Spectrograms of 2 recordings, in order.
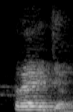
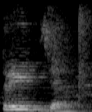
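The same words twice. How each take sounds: First: ट्रेजर with a short e, as in treasure; correct pronunciation. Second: ट्रीजर with a long ee, the wrong way; wrong pronunciation. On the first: (सही उच्चारण ट्रेजर, छोटी ए के साथ) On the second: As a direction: say ट्रीजर like tree-jer. (गलत उच्चारण ट्रीजर, लंबी ई के साथ) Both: Shown as a demonstration. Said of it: "इसको ट्रीजर नहीं बोलते".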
